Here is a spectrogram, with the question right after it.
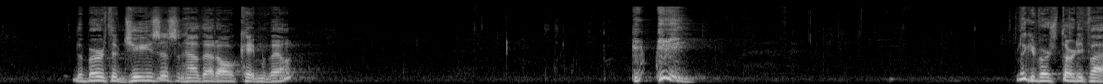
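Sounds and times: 
speech: 0.7s - 3.0s, 10.3s - 11.0s
man clearing his throat during a church sermon: 6.3s - 7.2s.

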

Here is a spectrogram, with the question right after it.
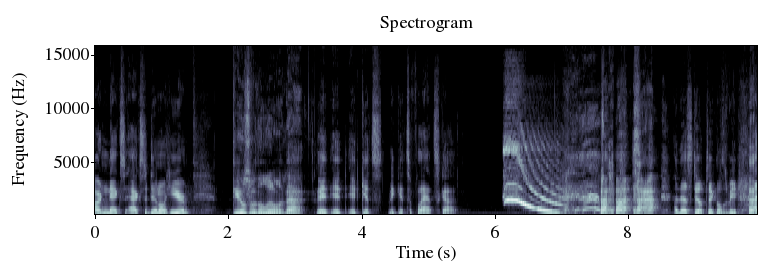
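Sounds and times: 
speech: 0.0s - 5.5s, 7.6s - 9.9s
whistle in background music: 6.1s - 7.1s
laughter: 7.0s - 8.6s, 9.6s - 9.9s.

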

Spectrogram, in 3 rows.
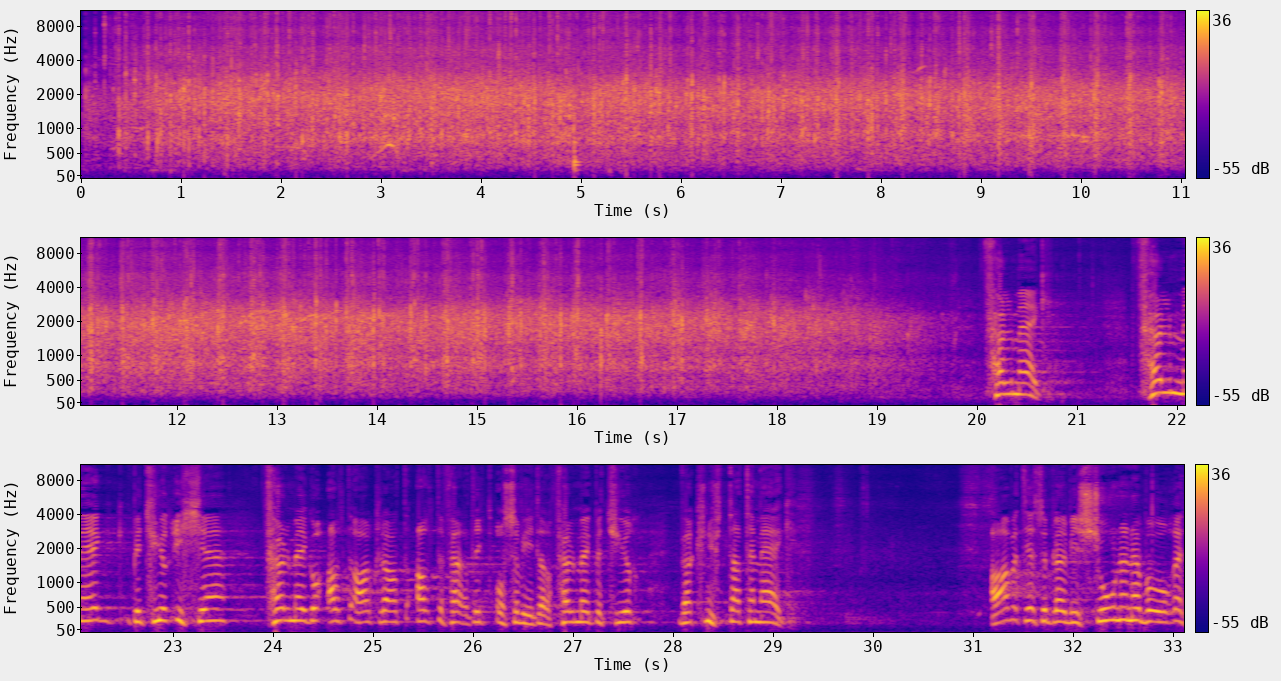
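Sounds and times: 
audience applause: 0.0s - 19.9s
speech: 20.2s - 20.8s, 21.7s - 29.3s, 31.2s - 33.0s.

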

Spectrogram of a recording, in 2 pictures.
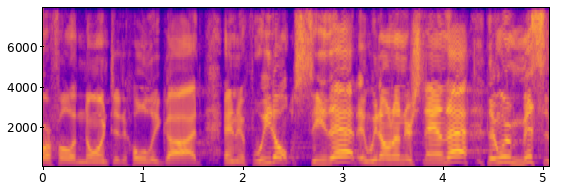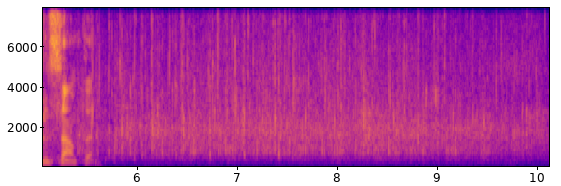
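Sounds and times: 
speech: 0.0s - 5.8s
scattered half-hearted audience applause: 5.5s - 10.1s.

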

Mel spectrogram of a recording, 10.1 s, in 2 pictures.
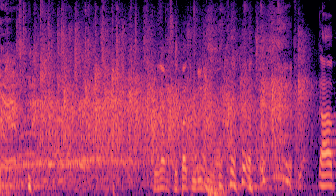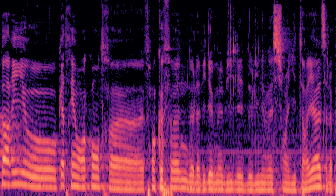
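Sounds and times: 
crowd cheering and whooping: 0.0s - 4.1s
laughter: 0.0s - 4.6s
live audience applause: 0.0s - 4.8s
speech: 2.4s - 10.0s.

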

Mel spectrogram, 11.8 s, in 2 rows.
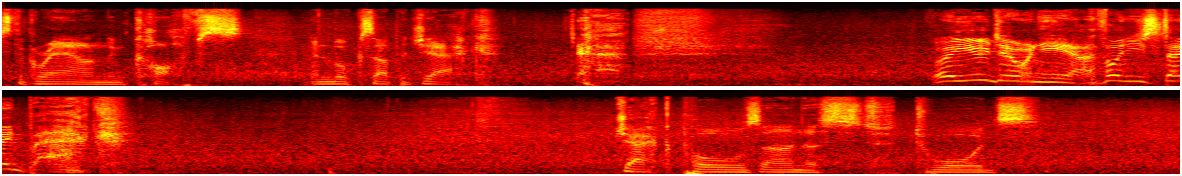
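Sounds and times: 
speech: 0.0s - 3.5s, 4.6s - 6.6s, 9.0s - 11.3s
howling storm winds: 0.0s - 11.7s.

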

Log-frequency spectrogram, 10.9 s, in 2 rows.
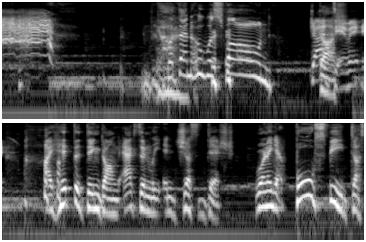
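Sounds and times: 
woman's blood-curdling scream sound effect: 0.0s - 0.9s
speech: 2.4s - 10.8s.

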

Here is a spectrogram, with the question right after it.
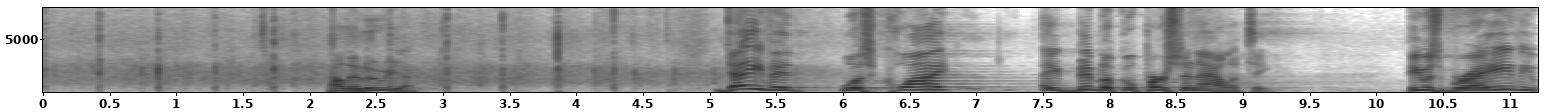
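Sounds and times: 
audience clapping: 0.0s - 6.1s
speech: 2.2s - 3.0s, 5.1s - 6.9s, 7.5s - 9.3s, 10.3s - 11.2s.

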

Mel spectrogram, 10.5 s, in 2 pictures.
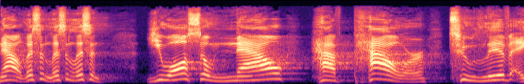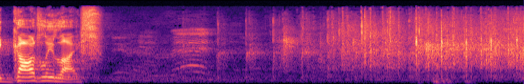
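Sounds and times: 
speech: 0.0s - 6.3s
audience applause: 7.4s - 10.4s.

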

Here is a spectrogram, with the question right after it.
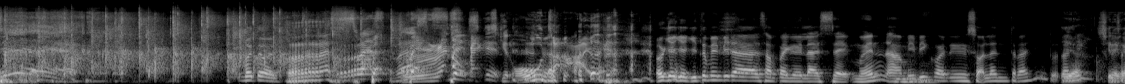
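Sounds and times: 
laughter: 0.0s - 1.2s, 2.7s - 7.4s
audience applause: 0.0s - 4.4s
speech: 2.4s - 11.2s.

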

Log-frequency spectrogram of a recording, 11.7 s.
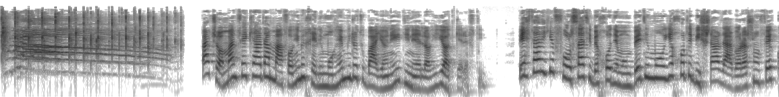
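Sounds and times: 
crowd applause: 0.0s - 2.8s
crowd cheering: 0.0s - 2.8s
speech: 3.1s - 11.6s.

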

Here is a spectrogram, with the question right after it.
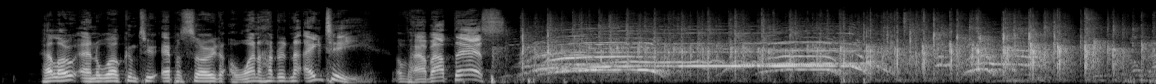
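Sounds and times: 
speech: 0.4s - 5.3s
live audience cheering with whoops and whistling shouts: 5.0s - 11.5s.

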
